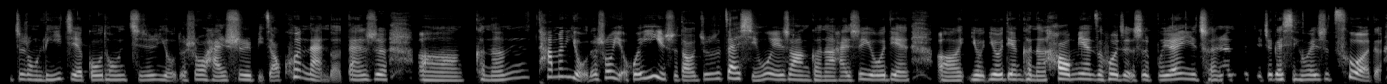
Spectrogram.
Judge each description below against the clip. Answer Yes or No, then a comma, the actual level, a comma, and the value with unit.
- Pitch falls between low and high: No, high, 220 Hz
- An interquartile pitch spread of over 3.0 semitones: No, average, 2.7 semitones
